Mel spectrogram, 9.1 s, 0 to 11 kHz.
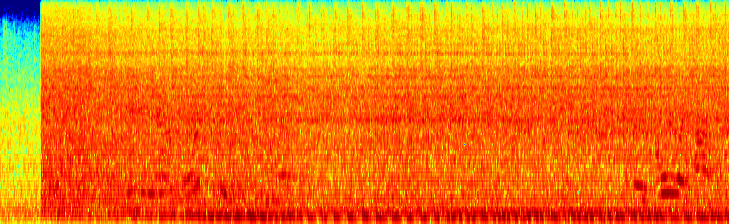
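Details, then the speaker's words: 1978 Arctic Cat Jag 340 two-stroke snowmobile, rebuilt after low compression on one cylinder, run on a stand: crisp, fast crackle firing evenly on both cylinders at steady speed; healthy, carbs still need adjusting. "yeah and she sounds good she's ripping on two cylinders we got to adjust the carbs that are in a little bit"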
